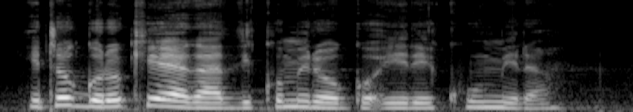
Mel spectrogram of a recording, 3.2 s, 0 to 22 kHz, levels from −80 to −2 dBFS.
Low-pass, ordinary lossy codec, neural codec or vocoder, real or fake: none; none; none; real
